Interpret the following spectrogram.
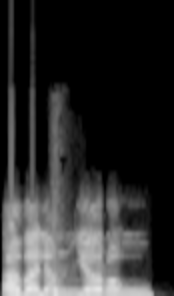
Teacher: یہاں پر میم ساکن پر اظہار شفوی ہو رہا ہے، ٹائم نہیں دینا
